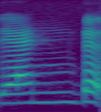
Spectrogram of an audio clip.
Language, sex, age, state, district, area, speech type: Malayalam, female, 30-45, Kerala, Wayanad, rural, read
